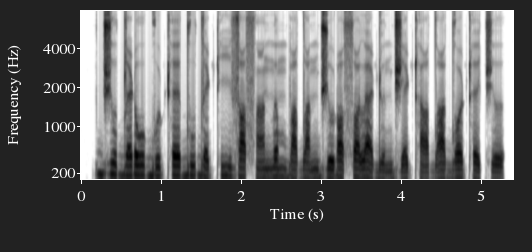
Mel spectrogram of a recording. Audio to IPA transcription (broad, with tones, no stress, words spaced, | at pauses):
d͡ʒʊ˦˨dɐ˦ɽo˦˨ɡu˨ ʈʰɛ˦du˦dɛ˨ ʈʰi˦˨zɪ˦˨ sˤĩ˨nɐ˦mbu˨ dˤʊ˨nd͡ʒu˨ɽʊ˨ sˤʊ˦la˨ ɖʏ˨nd͡ʒɛ˨ʈʰa˨ dˤo˨dɔ˦ ʈʰɛ˦t͡ʃə˨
